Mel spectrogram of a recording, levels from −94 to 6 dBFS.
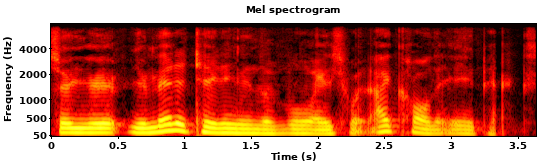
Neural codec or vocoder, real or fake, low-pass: codec, 16 kHz, 2 kbps, FreqCodec, larger model; fake; 7.2 kHz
